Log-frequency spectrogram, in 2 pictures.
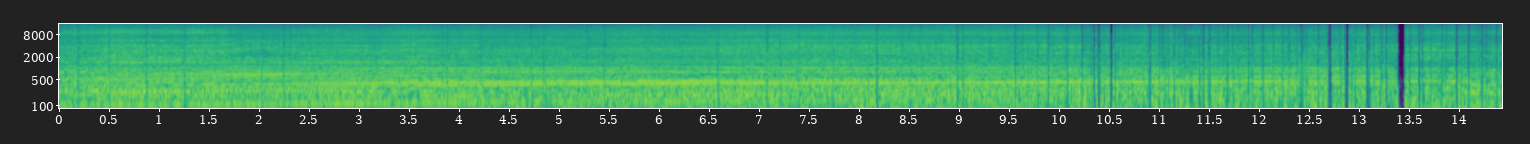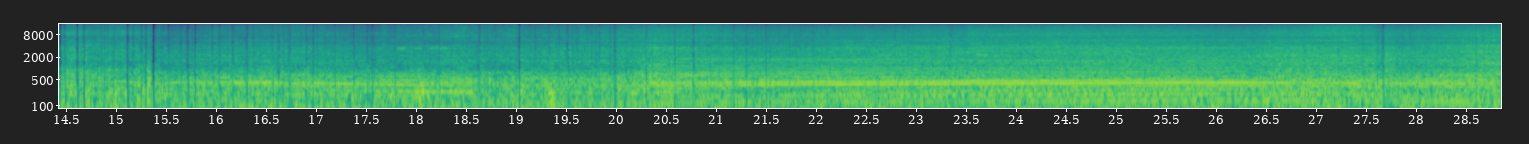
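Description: Yamaha Vega Force Fi 115 underbone motorcycle's single-cylinder four-stroke engine running under way, with wind rush over the microphone. The engine note climbs slowly for about twelve seconds, dips briefly, falls away, then climbs again before easing off near the end.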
